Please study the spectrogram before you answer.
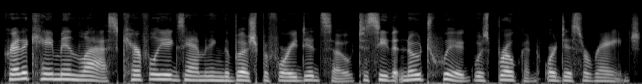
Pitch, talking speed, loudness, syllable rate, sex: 190 Hz, 195 wpm, -19 LUFS, 5.4 syllables/s, female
